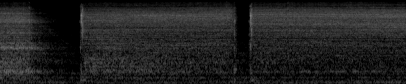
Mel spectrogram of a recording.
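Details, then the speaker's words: 1972 Harley XL Ironhead bobber, rear tube-type spoked wheel being inflated with the valve core removed: steady sharp hiss as air escapes past the 41 spoke nipples until the tube fills the void. Continued leaking would mean a holed tube. "now you're gonna have 41 air leaks 41 air leaks every nipple every nipple and every one of these and right here yep"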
